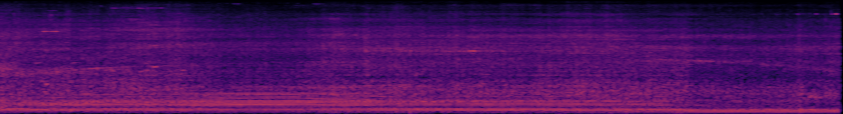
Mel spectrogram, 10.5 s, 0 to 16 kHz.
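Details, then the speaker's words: Yamaha NMAX with a 4S1M Street Core V3 exhaust, riding after the muffler was repacked with more fiber wool to cure a rattle: steady, full exhaust drone with no rattle or buzzing, sounding fuller than before; healthy exhaust note. "Wala na nga no. Saka yung kanyang tunog nabuo pa. Ang ganda ng tumunog."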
